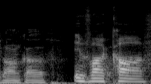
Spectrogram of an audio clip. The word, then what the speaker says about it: Ivankov: Ivankov, right? Ivankov.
